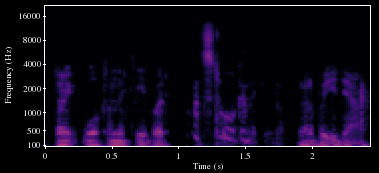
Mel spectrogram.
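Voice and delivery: scolding cat softly; aside to cat. Real, not acted. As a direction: mutter to the cat walking on the keyboard.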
